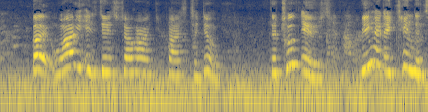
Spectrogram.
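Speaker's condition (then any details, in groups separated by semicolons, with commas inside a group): Cerebral palsy; dystonic type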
